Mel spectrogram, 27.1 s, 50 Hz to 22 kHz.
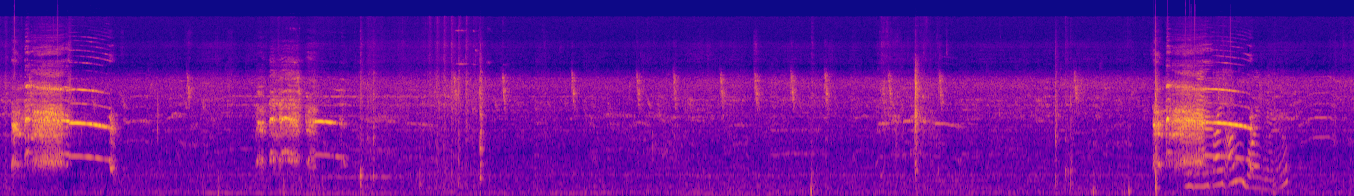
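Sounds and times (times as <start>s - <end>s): rooster crowing: 0.2s - 3.0s, 5.1s - 8.9s, 11.8s - 13.6s, 17.5s - 19.6s, 23.0s - 25.2s.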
